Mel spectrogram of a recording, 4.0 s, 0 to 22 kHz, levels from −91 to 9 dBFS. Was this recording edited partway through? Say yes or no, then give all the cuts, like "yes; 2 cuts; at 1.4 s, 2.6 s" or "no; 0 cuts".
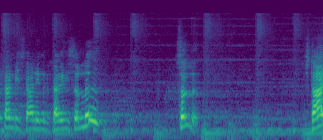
no; 0 cuts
